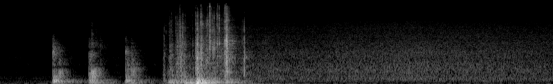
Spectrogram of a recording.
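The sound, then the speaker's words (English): A door is opened and closed as a person checks outside it: three quick wooden clunks, then a louder rattling thud of the door swinging and latching, followed by a quiet steady room hiss. No one speaks. “So was she just eavesdropping outside my door, or... You know what? Let me just check.”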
